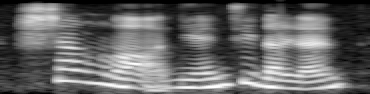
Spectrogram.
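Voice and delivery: very slow, each syllable of 上了年纪的人 apart; slow modelled phrase. Shown as a demonstration. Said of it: "slow modelled phrase".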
